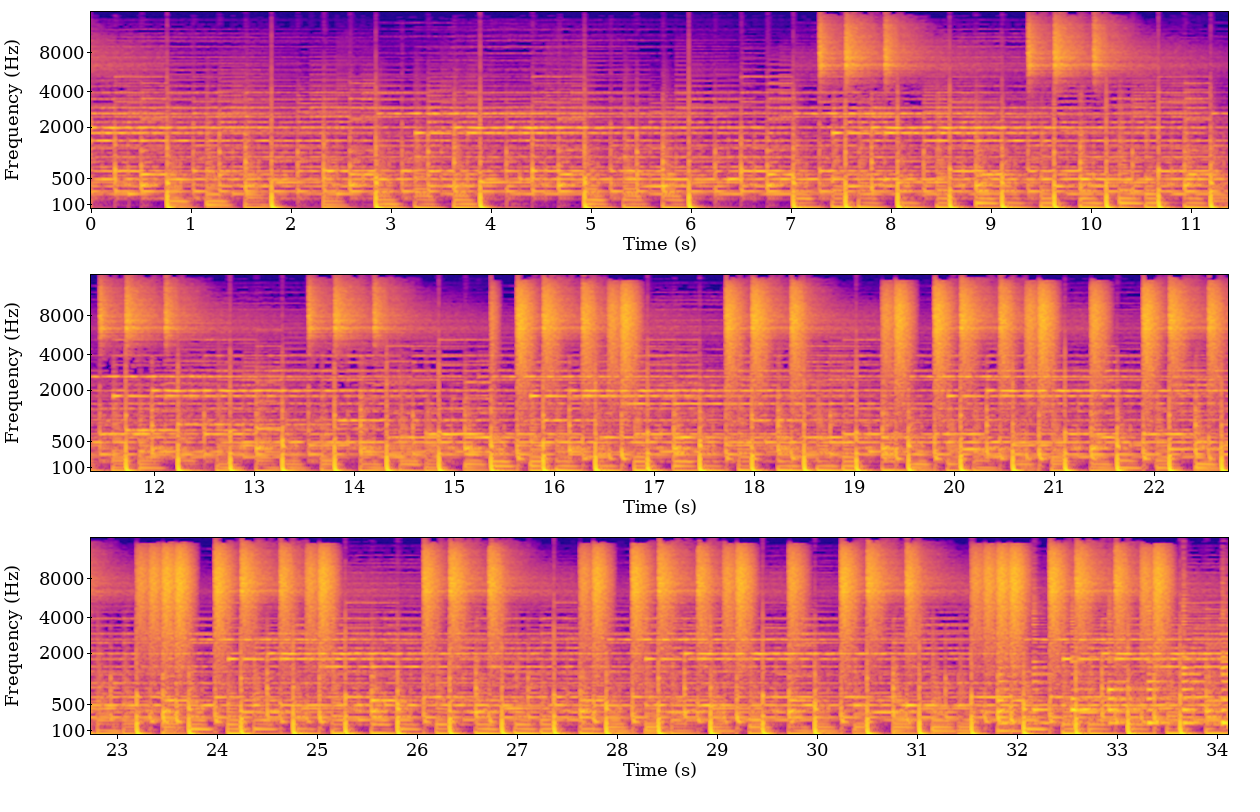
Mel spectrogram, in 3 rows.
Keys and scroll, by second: 15.1 ctrl+g.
